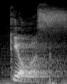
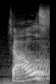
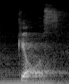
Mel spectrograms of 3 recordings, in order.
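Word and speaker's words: chaos: सर समझना, यहां पर जो वर्ड दिया है क्योस, सर प्रोनाउंसिएशन बताइए क्या है इसका? क्योस। चाउस नहीं, चाउस ना बाबा ना, क्योस।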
